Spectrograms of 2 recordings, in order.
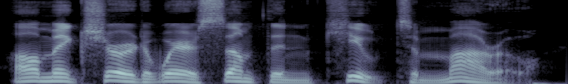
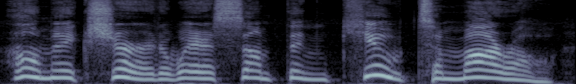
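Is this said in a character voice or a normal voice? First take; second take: normal voice; character voice. First: It is read in a plain, normal voice. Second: It is said in a creepy, put-on character voice.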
